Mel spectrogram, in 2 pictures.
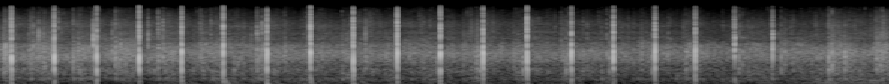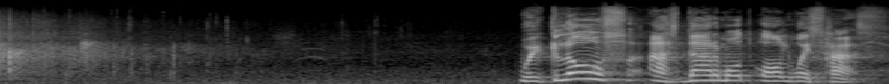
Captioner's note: applause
